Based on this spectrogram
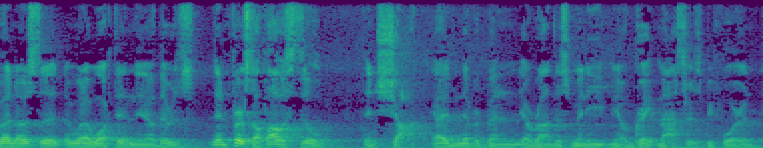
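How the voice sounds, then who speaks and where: A somewhat breathy voice at a fairly quick pace with fairly even intonation and audible room echo. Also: man, very deep, low pitch for a man. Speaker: martial arts instructor. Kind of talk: casual chat. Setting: podcast recording while eating pizza.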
